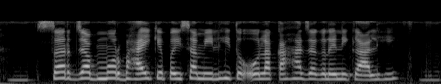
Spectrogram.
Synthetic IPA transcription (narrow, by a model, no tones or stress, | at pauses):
səɾd͡ʒəbmoɾbʱaikepəjsamilɦit̪ɔʔolakəɦãd͡ʒəɡlenikalɦi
